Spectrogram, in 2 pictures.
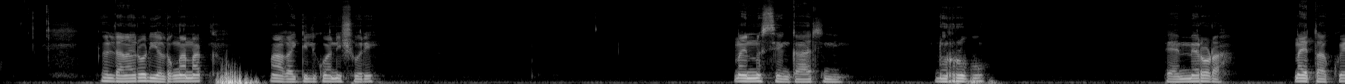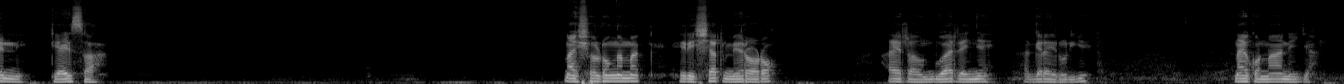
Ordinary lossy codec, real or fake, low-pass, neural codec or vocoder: none; real; none; none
